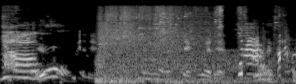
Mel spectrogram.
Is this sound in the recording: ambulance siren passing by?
no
